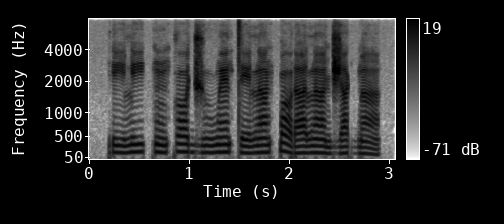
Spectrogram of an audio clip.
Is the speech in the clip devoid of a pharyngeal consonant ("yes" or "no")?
yes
